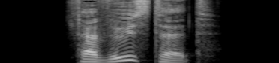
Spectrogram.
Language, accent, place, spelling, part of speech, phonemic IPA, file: German, Germany, Berlin, verwüstet, verb / adjective, /fɛɐ̯ˈvyːstət/, De-verwüstet.ogg
- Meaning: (verb) past participle of verwüsten; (adjective) devastated, ravaged; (verb) inflection of verwüsten: 1. third-person singular present 2. second-person plural present 3. plural imperative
